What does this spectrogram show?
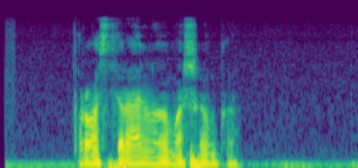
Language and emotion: Russian, neutral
